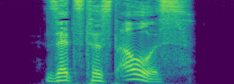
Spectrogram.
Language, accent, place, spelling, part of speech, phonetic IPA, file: German, Germany, Berlin, setztest aus, verb, [ˌzɛt͡stəst ˈaʊ̯s], De-setztest aus.ogg
- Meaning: inflection of aussetzen: 1. second-person singular preterite 2. second-person singular subjunctive II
